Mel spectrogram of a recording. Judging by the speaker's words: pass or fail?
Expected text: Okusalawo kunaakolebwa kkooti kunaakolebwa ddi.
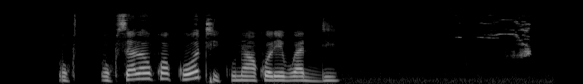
fail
